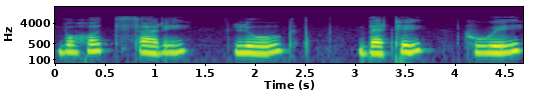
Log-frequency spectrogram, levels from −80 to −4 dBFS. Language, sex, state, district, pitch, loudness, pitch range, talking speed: Hindi, female, Himachal Pradesh, Shimla, 220 Hz, -17 LUFS, 205-240 Hz, 65 wpm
